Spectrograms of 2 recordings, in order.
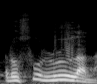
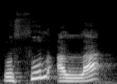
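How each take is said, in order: First: It is joined with an added linking vowel. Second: It is said as two separate words. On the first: The speaker calls it wrong. "রাসূলুল্লাহ না। যারা রাসূলুল্লাহ বলে তারা বিভ্রান্ত।" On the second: The speaker calls it right. "রাসূল আল্লাহই বলতে হবে।"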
